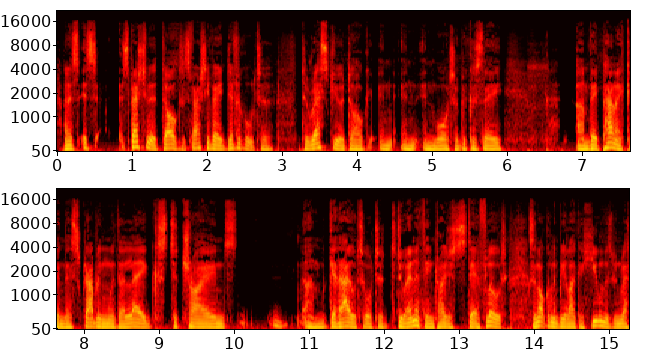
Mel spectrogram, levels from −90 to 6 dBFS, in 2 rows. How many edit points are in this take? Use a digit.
1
